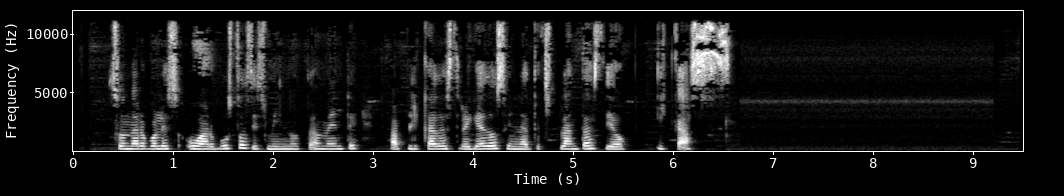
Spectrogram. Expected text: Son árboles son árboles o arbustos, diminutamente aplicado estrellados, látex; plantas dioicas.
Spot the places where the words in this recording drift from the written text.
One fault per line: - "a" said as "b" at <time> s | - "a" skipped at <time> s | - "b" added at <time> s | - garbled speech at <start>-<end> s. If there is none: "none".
- "son árboles" skipped at 1.1 s
- "sin" added at 4.3 s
